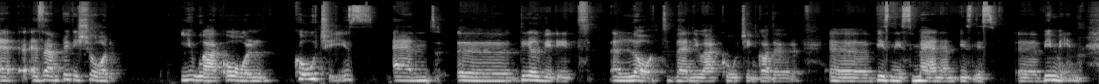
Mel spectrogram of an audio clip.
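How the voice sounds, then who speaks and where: A woman with a Hungarian accent speaks at a fairly low pitch. Her pace is fairly slow, with ordinary pitch variation. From Hungary. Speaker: videographer. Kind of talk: interview. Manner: halting.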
